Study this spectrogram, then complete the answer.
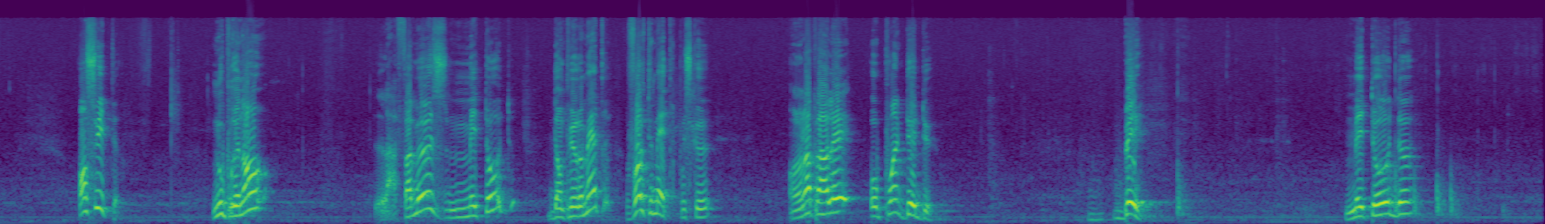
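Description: A man speaks clearly in short phrases, close by.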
